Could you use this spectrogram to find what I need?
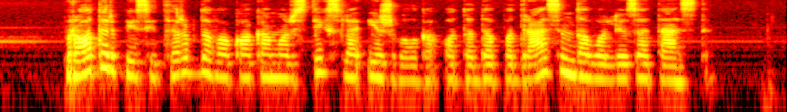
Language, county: Lithuanian, Marijampolė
